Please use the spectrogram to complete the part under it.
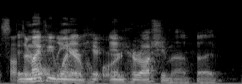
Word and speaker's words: Hiroshima: It's pronounced Hiroshima.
